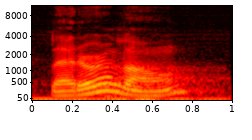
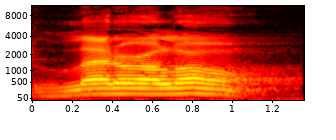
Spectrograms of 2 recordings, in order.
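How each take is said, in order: First: It is said in a mild, plain tone. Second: It is said in a forceful, defending tone. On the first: A plain request to stop. The speaker calls it wrong. "I think he didn't just say" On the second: Someone is being firmly defended. The speaker calls it right. "I think he said, ... He defended her"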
